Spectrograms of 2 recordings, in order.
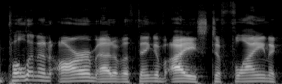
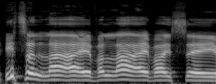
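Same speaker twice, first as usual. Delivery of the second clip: louder, higher triumphant cry; mad scientist cry; 5 semitones higher, 5 dB louder than usual. Retold or imitated. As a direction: proclaim it like a mad doctor. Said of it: "There's no".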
